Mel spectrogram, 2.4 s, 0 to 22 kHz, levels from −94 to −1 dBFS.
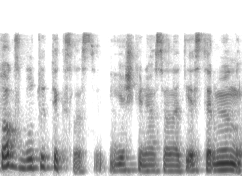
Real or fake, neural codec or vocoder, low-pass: real; none; 9.9 kHz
